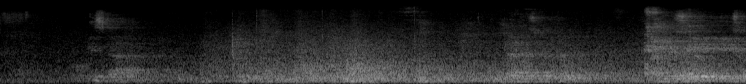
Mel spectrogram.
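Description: A congregation rises to its feet with shuffling and rustling.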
